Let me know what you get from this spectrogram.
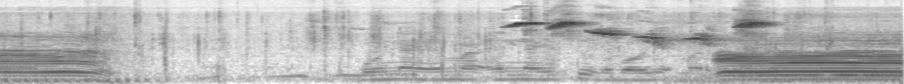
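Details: Herded tame cows on a wooden bridge heading to green fields: a short moo, then low grunting lows and quick bird chirps, ending in a strong sustained moo.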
